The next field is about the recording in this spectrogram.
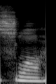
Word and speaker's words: Slough: It's spelled S-L-O-U-G-H, but pronounced slough, close to slow.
